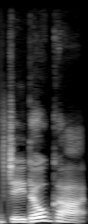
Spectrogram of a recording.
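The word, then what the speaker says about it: 自働化: The coolest one is automation is pronounced as Jidoka in Japanese, but when you read this Japanese kanji as Mandarin, it's pronounced as Zidonghua, which sounds quite similar.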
